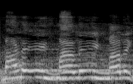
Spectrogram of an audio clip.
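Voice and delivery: mock villagers shouting thief. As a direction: yell it out like raising the alarm on a thief. Neighbours yelling thief at a suspect.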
